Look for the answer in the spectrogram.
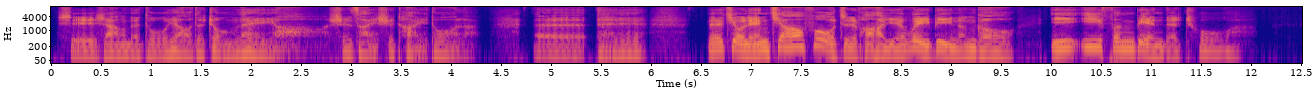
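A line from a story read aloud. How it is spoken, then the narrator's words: Sighing. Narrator (Chinese): 李玉涵叹了一口气说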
